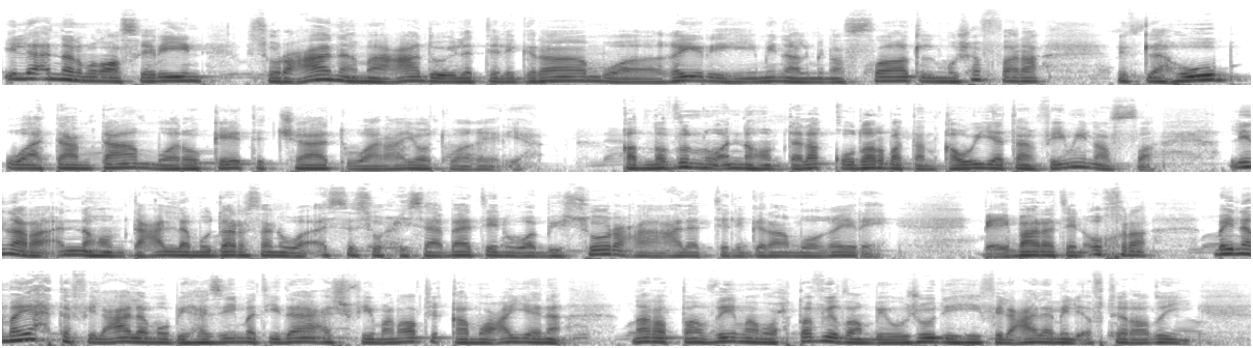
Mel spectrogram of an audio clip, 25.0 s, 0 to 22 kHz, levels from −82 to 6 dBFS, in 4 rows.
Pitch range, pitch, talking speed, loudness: 120-145 Hz, 130 Hz, 130 wpm, -25 LUFS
